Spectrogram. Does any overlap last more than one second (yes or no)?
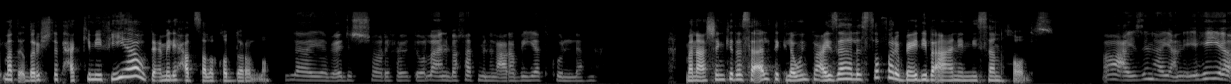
no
